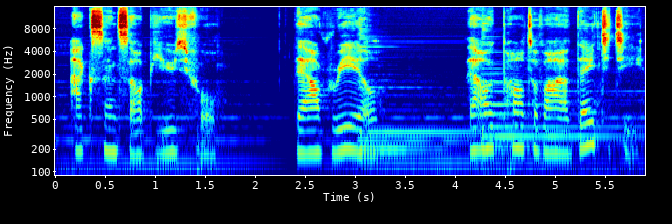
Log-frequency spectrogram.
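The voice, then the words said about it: Mixed French and English accent. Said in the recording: “Mine is a mix of French and English, due to the fact I'm French and I lived in England for 28 years.”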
